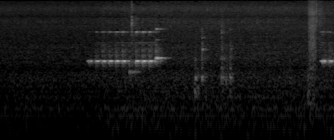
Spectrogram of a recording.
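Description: Electronic beeping: a rapid string of short beeps at one pitch for about a second, ending on a slightly higher beep, followed by a few light clicks and a sharper click near the end.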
